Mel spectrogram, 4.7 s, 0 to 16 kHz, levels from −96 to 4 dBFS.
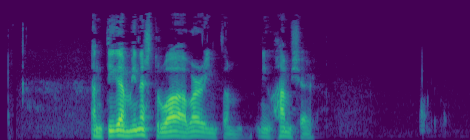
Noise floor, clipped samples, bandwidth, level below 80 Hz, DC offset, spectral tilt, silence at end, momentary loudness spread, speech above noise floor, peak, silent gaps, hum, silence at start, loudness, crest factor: -84 dBFS; under 0.1%; 11 kHz; -64 dBFS; under 0.1%; -6 dB/octave; 1.6 s; 22 LU; 61 dB; -2 dBFS; none; none; 0.9 s; -22 LUFS; 24 dB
